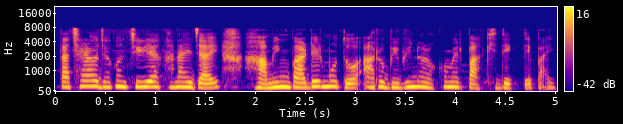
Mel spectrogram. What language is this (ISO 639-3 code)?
ben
